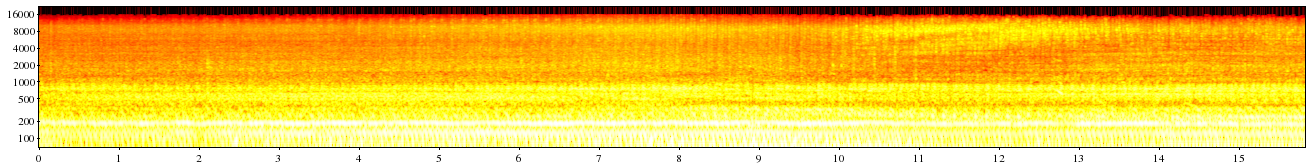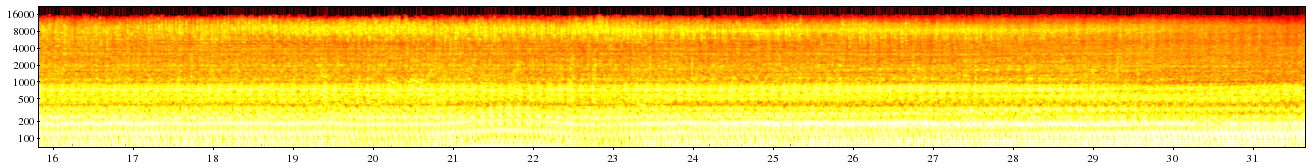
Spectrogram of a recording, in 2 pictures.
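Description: Hot-rod car engine running steadily at low revs while the car creeps along at walking pace, a deep, even note throughout.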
